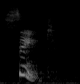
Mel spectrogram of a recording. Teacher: you're sort of left with sant but this simple vowel this a becomes a diphthong · this simple vowel, this A, becomes a diphthong. It becomes saint, right? And so it develops into a diphthong here.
